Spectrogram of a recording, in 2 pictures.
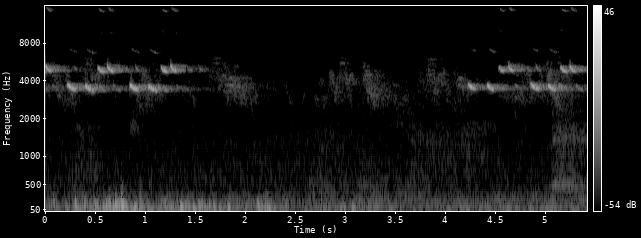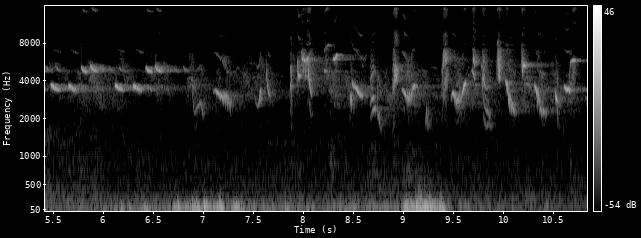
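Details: In a natural garden, a great tit repeats a steady two-note seesaw phrase, then a Eurasian blackcap bursts into a rich, fast, fluty warble near the end, over a low background rumble.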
